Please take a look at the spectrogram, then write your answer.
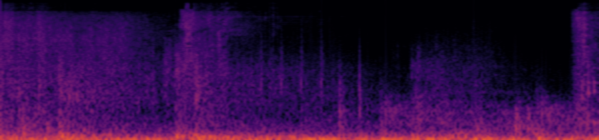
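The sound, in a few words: flak cannons firing in Starsector video game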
